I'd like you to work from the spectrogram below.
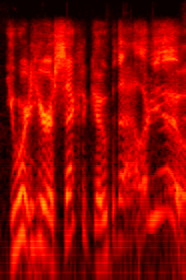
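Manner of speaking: high, fast, puzzled voicing of the dog; dog's confused voice. Voicing the confused dog Oliver, high and quick. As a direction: give the dog a high, baffled cartoon voice that keeps rising.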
